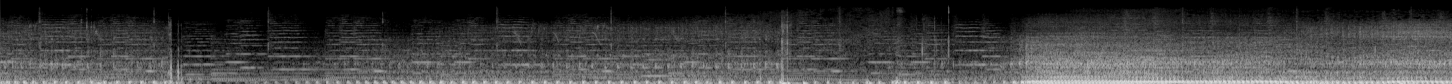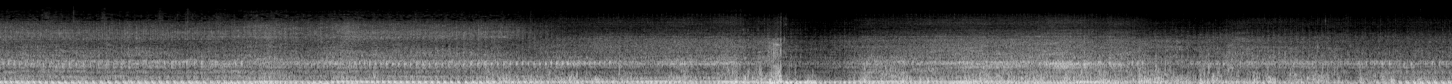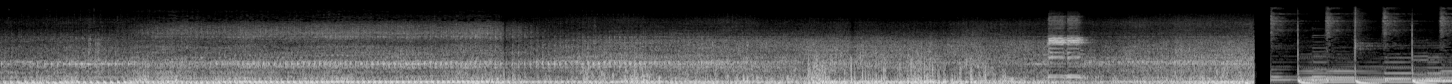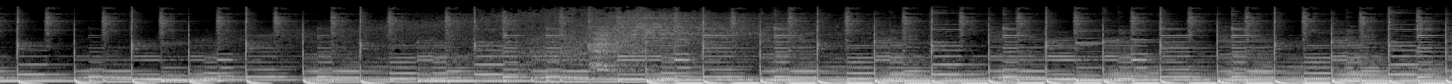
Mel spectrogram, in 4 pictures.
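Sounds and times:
motorcycle engine running: 0.0 - 2.0, 2.8 - 41.6
road and wind noise: 0.0 - 41.7, 46.6 - 58.0.

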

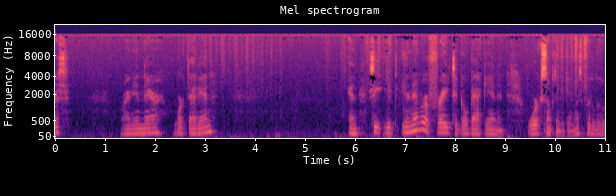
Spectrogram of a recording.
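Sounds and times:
paintbrush strokes on wood: 3.0 - 4.7, 5.4 - 7.0, 9.7 - 11.0.

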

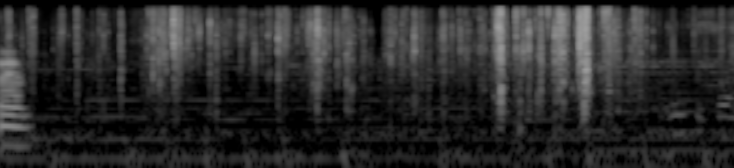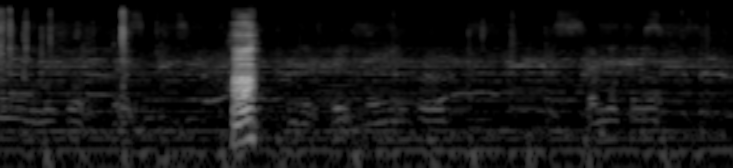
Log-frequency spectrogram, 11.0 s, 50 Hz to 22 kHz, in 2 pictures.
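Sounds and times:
foil wrapper crinkling: 0.0 - 5.9
faint music: 0.0 - 11.0.

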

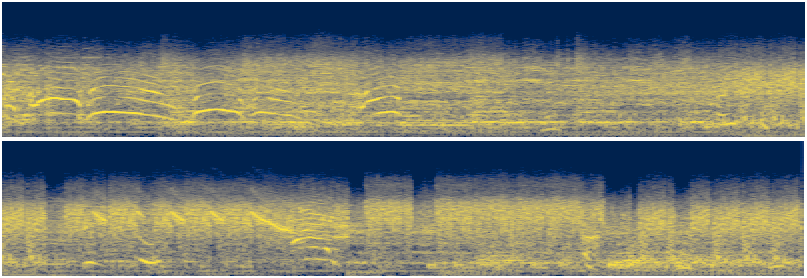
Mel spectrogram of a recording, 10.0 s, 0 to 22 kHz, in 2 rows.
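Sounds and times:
action film music: 0.0 - 10.0.

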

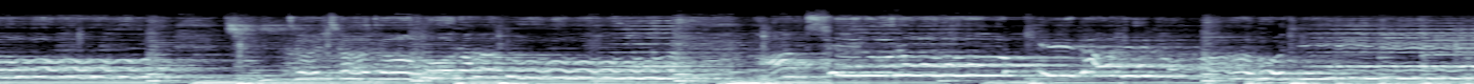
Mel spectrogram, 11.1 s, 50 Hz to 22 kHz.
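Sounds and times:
instrumental backing track: 0.0 - 11.0
woman singing a ballad: 0.0 - 11.0.

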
